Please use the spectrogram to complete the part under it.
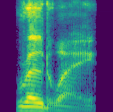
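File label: "roadway", British English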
